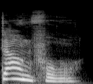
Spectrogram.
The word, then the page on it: downfall: British English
